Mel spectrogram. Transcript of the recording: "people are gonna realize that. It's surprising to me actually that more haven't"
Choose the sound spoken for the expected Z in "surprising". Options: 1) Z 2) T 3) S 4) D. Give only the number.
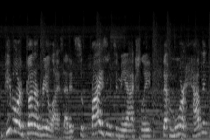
1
